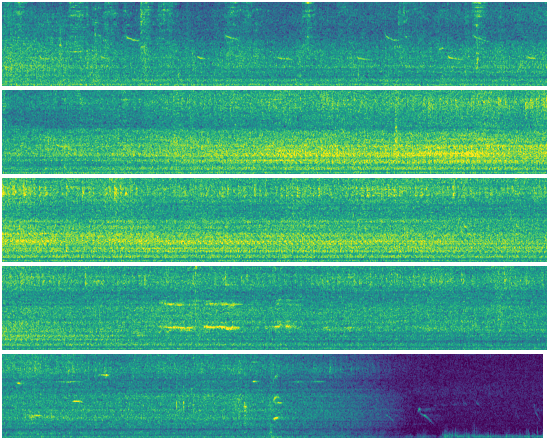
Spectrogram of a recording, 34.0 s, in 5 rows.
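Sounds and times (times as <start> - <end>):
train cars rumbling on rails: 0.0 - 34.0
faint high squeal: 22.4 - 24.2.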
